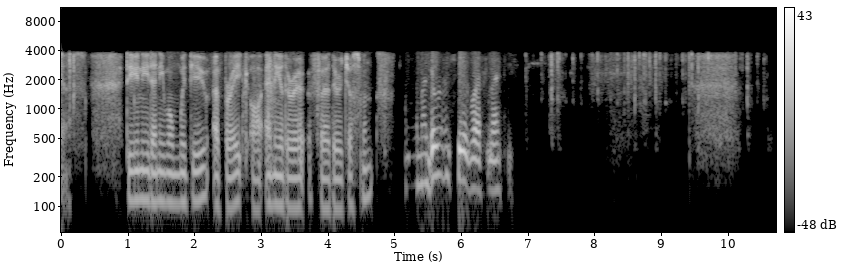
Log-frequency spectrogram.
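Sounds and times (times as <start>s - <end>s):
speech: 1.0s - 6.9s
typing notes on a computer keyboard: 7.0s - 10.7s.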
